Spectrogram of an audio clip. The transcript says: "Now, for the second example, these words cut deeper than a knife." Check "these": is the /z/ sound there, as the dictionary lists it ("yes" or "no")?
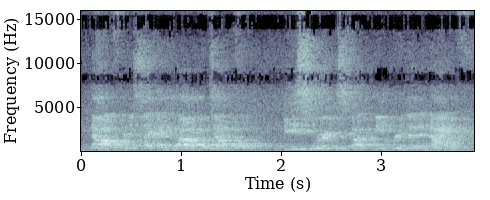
yes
